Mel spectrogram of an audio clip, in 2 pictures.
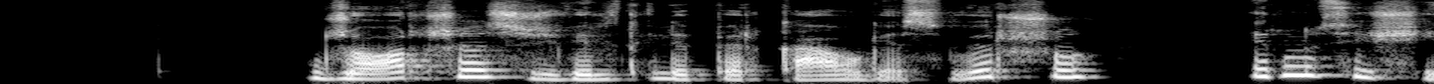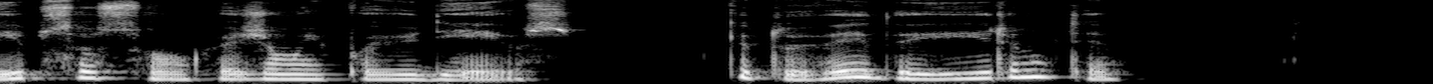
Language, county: Lithuanian, Klaipėda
